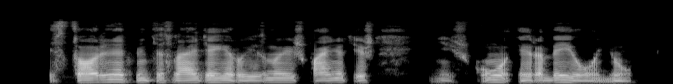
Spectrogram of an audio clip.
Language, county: Lithuanian, Kaunas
